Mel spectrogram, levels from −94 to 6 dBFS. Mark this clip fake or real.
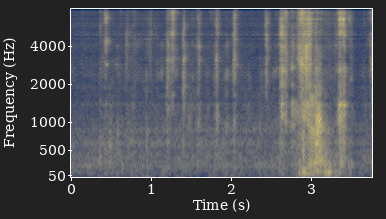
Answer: fake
